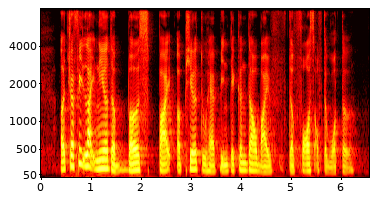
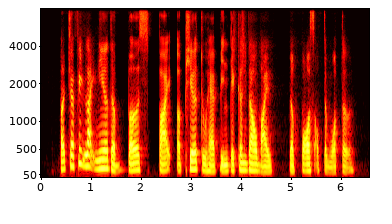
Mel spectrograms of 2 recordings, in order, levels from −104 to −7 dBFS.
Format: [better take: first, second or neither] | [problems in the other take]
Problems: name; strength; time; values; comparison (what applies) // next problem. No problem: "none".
first | noise reduction (neural mask model DeepFilterNet 3)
